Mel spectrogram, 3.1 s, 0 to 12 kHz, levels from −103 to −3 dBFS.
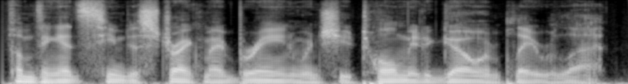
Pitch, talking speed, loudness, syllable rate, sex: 85 Hz, 305 wpm, -18 LUFS, 7.5 syllables/s, male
